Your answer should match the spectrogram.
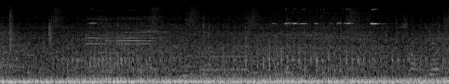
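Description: Many motorcycle engines idling together in stopped traffic, a steady low rumble. A few short high beeps sound about a second in.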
